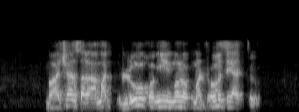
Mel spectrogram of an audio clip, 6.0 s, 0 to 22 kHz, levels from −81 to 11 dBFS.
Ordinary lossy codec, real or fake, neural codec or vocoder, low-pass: AAC, 24 kbps; fake; codec, 32 kHz, 1.9 kbps, SNAC; 5.4 kHz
